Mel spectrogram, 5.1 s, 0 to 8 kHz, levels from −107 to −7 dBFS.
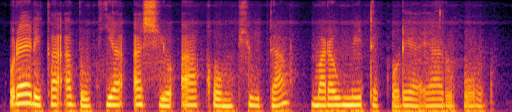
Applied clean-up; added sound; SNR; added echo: neural mask model RNNoise.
